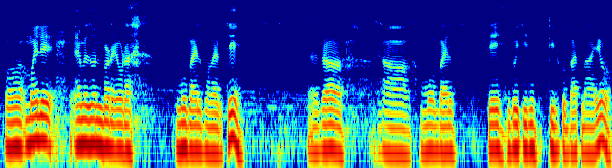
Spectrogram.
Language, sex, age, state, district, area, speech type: Nepali, male, 30-45, West Bengal, Kalimpong, rural, spontaneous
